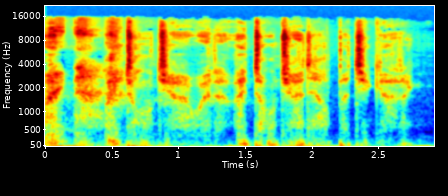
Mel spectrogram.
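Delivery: breathy whisper under the breath. In an elevator, answering the person who whispered in your ear: whispering. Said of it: "Why are you whispering?".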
